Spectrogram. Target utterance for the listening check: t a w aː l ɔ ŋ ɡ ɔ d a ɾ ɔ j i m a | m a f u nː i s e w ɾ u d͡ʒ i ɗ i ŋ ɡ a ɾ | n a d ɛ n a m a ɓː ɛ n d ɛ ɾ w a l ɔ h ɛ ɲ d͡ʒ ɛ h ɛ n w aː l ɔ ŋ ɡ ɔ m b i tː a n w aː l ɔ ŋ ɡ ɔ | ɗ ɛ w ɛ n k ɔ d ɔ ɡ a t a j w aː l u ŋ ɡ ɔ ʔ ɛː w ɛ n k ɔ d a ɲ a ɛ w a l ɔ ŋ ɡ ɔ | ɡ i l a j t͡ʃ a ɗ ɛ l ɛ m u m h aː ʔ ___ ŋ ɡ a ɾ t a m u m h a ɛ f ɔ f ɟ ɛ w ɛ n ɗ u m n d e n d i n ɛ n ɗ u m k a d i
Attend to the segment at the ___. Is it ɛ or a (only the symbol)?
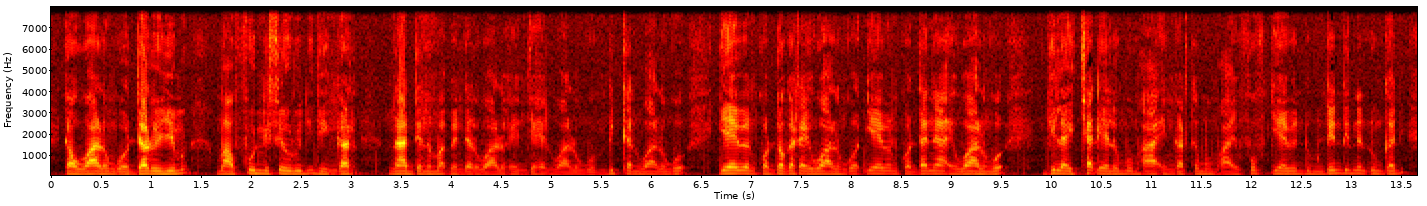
ɛ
